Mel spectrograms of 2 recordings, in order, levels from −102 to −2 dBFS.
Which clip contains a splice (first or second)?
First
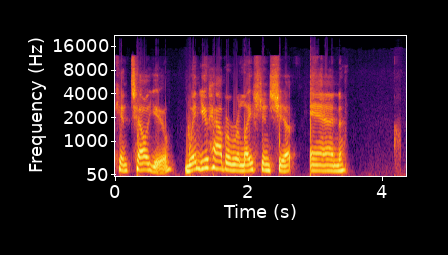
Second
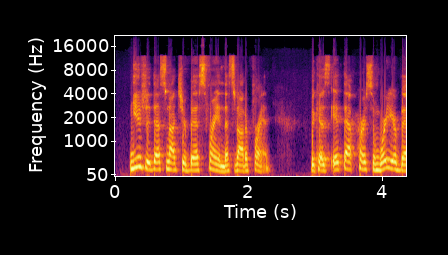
first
